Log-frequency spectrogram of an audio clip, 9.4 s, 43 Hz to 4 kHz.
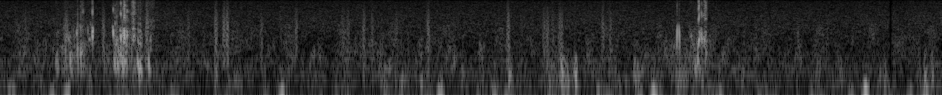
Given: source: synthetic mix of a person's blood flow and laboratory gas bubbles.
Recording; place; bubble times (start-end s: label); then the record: Doppler ultrasound of blood flow; subclavian vein
0.55-0.97 s: bubbles
1.12-1.56 s: bubbles
6.76-6.85 s: bubbles
6.89-7.12 s: bubbles
From the record:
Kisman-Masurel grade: 223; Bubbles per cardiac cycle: several, 3 to 8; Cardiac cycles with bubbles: 10 to 50%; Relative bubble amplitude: loud (0.450 to 0.775); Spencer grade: 2 (many but less than half of the cardiac periods contain bubble signals, singularly or in groups); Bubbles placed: anywhere in the cardiac cycle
